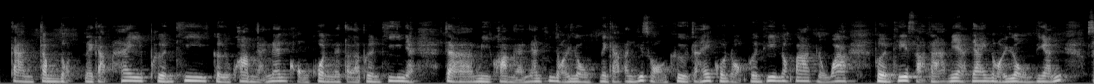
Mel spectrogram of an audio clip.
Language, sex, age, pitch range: Thai, male, 60-79, 125-155 Hz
